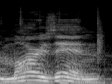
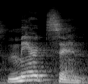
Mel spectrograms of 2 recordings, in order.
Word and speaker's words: Märzen: been saying it wrong it's not mars inn it's mertzen so next up uh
